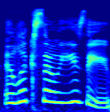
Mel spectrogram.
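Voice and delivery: high-pitched mock exasperation; playful replay of being fed up; retold frustration. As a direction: whine it lightly, imitating your frustrated younger self. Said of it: "just getting so frustrated".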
